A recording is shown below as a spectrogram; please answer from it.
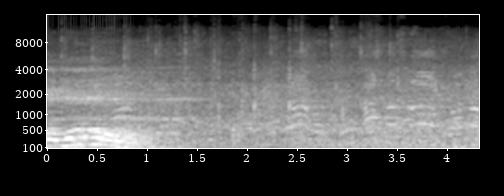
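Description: A man's voice, loud in the first second, then a quieter stretch of crowd murmur with faint, scattered distant voices.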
